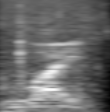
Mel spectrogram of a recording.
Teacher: In my pronunciation and RP, we say like. We have a diphthong, so the I is I. It's two vowel sounds in a singular syllable.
